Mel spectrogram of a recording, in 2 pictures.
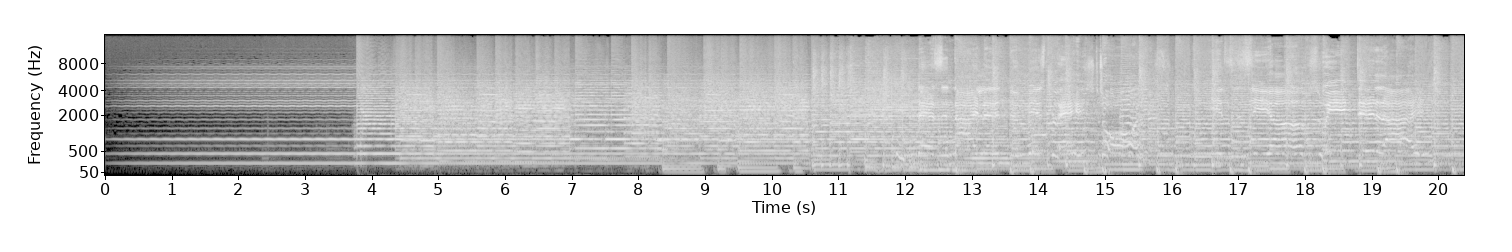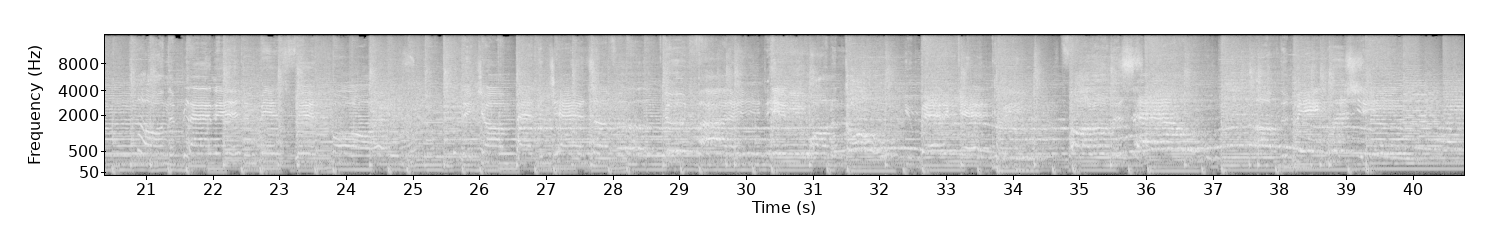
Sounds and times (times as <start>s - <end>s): Music: 0.0s - 40.7s.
